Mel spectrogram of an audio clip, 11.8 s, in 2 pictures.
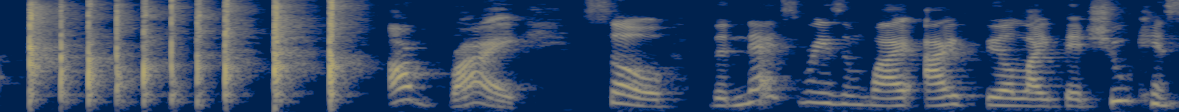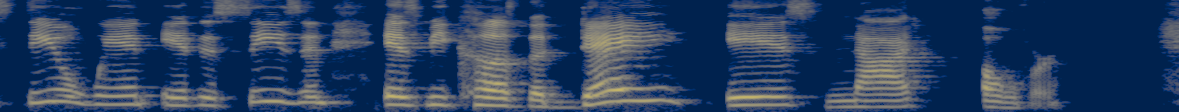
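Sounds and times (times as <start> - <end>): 
person clapping: 0.0 - 1.9
speech: 2.0 - 11.7.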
